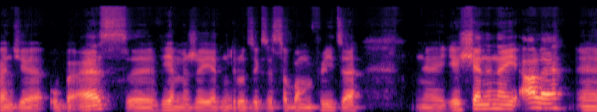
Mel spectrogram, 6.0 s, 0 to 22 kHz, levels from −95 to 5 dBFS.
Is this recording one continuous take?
no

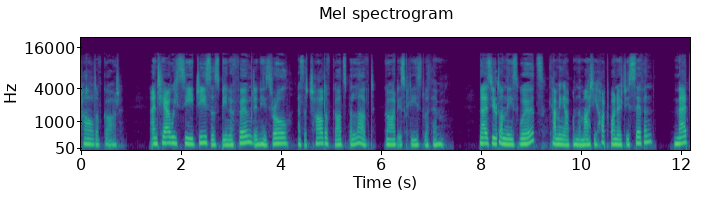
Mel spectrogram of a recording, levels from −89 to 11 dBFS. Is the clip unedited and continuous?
no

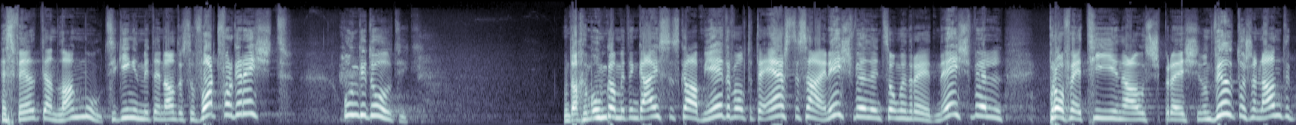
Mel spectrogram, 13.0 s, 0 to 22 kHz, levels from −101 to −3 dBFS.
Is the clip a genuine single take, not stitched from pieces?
yes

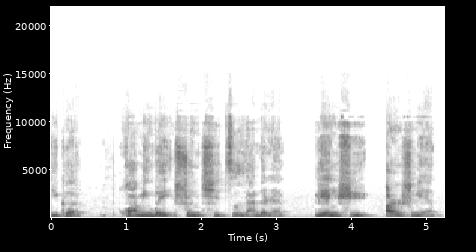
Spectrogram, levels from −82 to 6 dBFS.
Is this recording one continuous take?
no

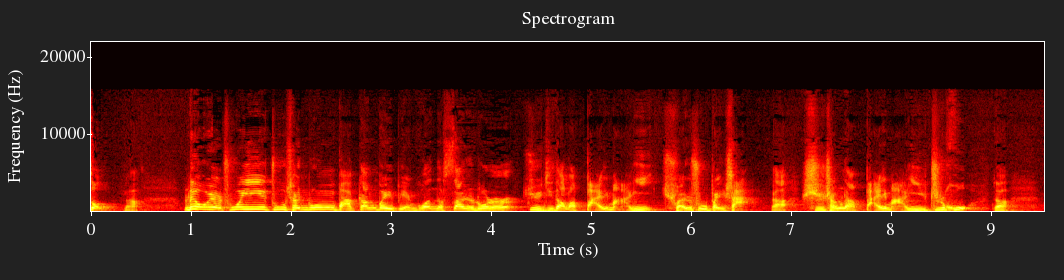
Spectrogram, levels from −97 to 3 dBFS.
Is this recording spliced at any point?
no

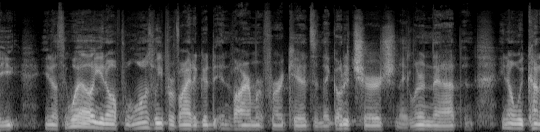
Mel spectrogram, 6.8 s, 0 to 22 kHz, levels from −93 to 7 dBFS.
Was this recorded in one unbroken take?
yes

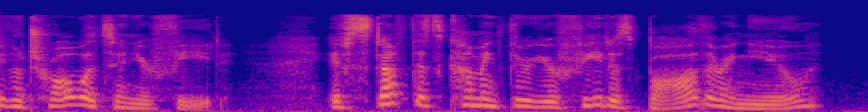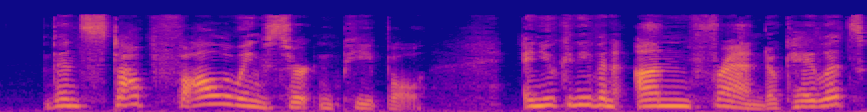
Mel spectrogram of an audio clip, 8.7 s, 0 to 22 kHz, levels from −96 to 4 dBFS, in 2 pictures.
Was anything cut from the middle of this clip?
no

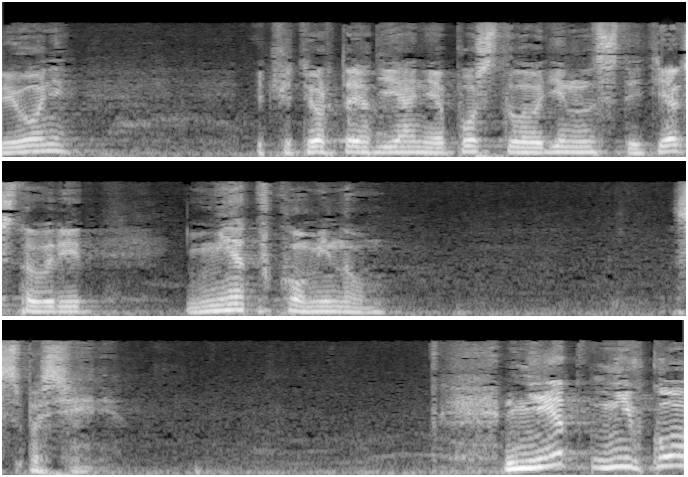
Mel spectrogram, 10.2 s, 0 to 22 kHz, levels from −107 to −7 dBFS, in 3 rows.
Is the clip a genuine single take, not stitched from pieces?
no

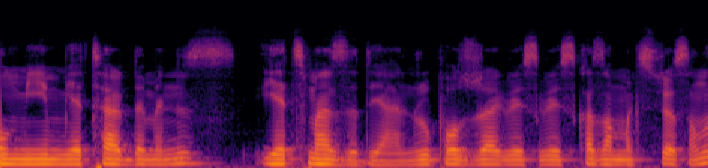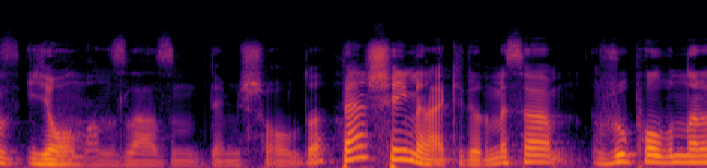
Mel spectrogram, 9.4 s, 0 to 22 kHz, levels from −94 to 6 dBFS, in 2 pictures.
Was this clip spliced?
yes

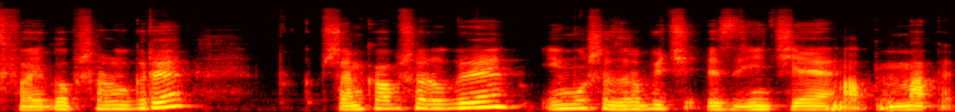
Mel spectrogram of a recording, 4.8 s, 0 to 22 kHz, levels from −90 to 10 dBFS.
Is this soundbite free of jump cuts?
yes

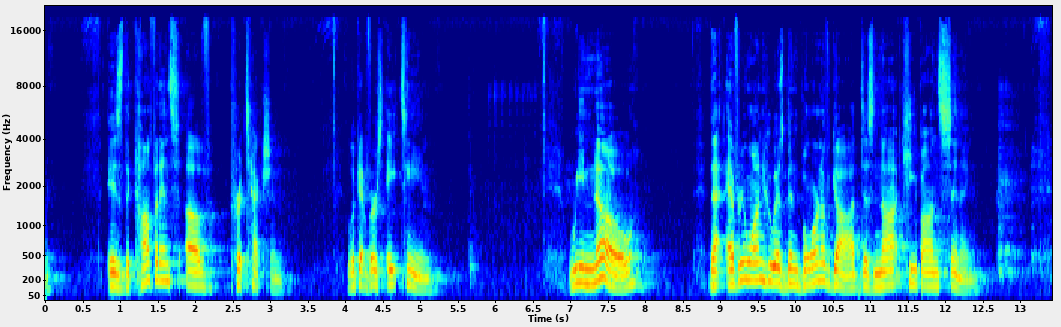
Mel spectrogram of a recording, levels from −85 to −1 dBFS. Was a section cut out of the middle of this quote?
no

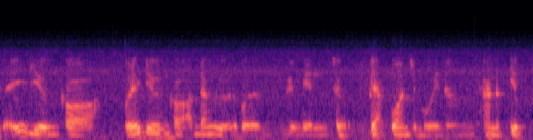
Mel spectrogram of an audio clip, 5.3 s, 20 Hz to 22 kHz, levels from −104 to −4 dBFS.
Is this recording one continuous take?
yes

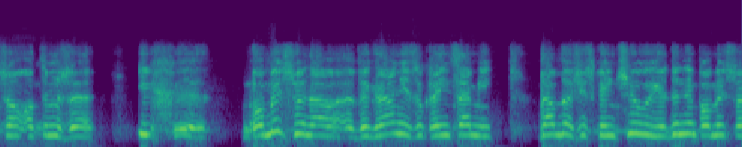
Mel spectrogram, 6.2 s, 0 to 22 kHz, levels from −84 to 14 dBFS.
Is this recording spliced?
no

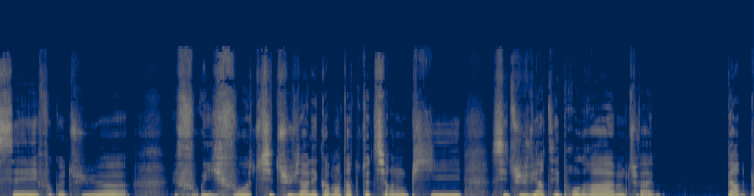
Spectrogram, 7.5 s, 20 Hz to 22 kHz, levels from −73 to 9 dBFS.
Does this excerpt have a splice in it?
yes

